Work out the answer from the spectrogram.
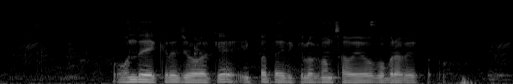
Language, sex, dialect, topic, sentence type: Kannada, male, Central, agriculture, question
